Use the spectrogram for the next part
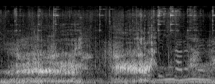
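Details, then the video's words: At a local dog park, ten-month-old Fozzy romps with other dogs: two broad, rough bark-like bursts about a second apart, followed by people talking casually. "Fozzy at the dog park"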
